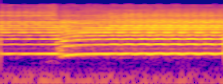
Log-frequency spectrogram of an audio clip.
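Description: Solo violin, played with the left-hand fingers on their fleshy pads for a rounder, more resonant tone. A held note slides up into the next note about half a second in, and that note is sustained with vibrato.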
